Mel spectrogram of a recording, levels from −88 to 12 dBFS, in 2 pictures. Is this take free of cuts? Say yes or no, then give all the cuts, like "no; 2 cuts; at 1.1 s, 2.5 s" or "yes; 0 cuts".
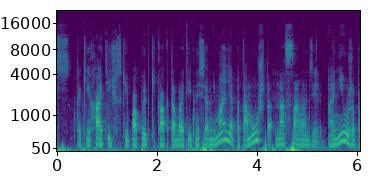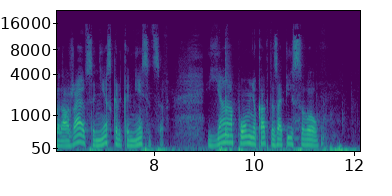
yes; 0 cuts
